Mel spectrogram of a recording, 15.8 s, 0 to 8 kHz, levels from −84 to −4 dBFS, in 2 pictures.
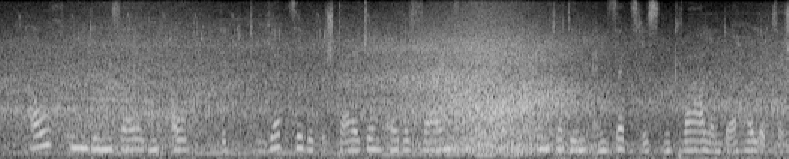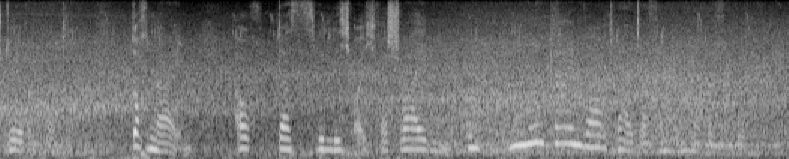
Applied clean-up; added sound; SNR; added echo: none; Car passing by / Traffic noise, roadway noise; 0 dB; none.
